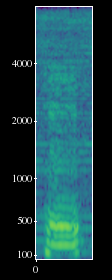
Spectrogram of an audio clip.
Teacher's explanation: the vowel sound is abruptly cut short, as in O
